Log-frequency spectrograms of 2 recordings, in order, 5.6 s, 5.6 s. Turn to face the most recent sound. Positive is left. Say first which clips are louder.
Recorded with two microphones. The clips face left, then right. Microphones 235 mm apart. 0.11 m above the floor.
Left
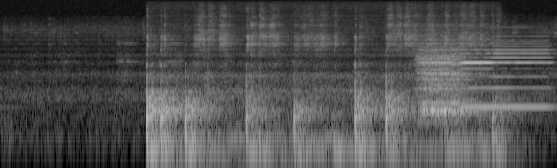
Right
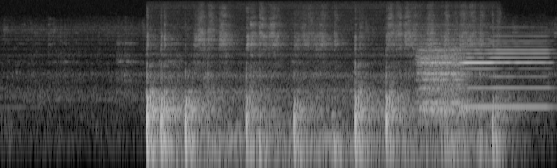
# left 3 dB
turn(degrees=75)  # may be behind; listen again after turning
